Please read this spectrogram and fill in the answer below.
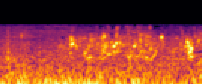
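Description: Faint, scattered light splashing and lapping of water at the bank, over a low wind rumble on the microphone.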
